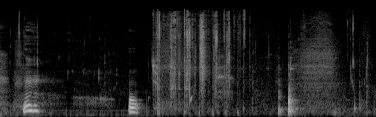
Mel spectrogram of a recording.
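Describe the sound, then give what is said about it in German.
Drinking water splashes and gurgles into a glass for a couple of seconds between wines at a wine tasting, fairly clear, with short bursts of a voice before and after the pour. “Schluck Wasser. Immer schön Wasser trinken, sonst geht's einem nicht gut hinterher.”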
